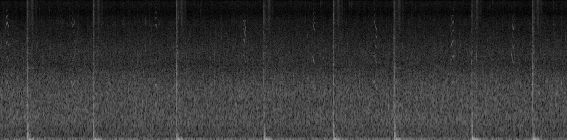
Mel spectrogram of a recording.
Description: A video of just her hiccups...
